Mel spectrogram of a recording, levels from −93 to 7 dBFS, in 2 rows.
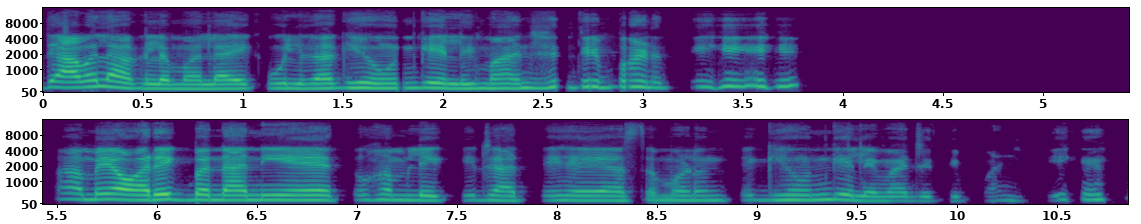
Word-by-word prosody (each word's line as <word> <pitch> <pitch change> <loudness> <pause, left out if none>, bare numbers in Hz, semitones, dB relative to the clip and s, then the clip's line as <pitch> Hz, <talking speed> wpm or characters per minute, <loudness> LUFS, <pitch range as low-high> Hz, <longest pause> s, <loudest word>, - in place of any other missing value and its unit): द्यावं 245 +1 +4
लागलं 205 -8 +2
मला 185 0 0
एक 190 +1 0
मुलगा 200 0 0
घेऊन 215 0 0
गेला 200 -3 +2
माझी 205 +3 -1
ती 270 0 +1
पणती. 265 +3 -2 1.7
हमें 240 -1 +1
और 220 -1 +7
एक 230 -2 +6
बनानी 215 -1 +3
है, 210 0 +4
तो 210 +1 -16
हम 220 -1 -4
लेके 205 0 -4
जाते 200 -1 -5
हैं. 195 -1 -1
असं 190 +1 -7
म्हणून 200 0 -5
ते 210 - -14
घेऊन 215 +1 -3
गेले 215 -6 -2
माझी 180 0 -8
ती 180 0 -18
पणती. 200 +5 -13
210 Hz, 155 wpm, -27 LUFS, 195-225 Hz, 1.7 s, और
